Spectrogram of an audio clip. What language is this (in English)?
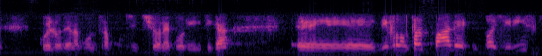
Italian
